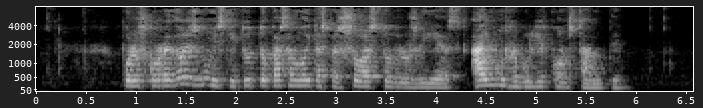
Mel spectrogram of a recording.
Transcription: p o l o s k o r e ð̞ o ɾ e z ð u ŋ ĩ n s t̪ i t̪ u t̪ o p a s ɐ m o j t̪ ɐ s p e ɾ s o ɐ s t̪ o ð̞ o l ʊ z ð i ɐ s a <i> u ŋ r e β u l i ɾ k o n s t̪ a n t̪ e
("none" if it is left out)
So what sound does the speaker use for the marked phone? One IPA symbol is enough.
j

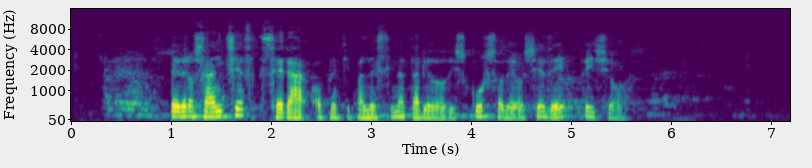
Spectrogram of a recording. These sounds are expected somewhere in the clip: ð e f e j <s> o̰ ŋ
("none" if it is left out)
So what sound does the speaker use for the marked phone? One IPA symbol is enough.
ʃ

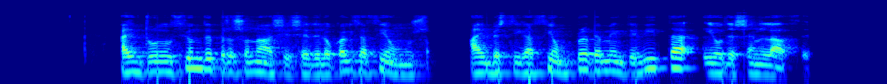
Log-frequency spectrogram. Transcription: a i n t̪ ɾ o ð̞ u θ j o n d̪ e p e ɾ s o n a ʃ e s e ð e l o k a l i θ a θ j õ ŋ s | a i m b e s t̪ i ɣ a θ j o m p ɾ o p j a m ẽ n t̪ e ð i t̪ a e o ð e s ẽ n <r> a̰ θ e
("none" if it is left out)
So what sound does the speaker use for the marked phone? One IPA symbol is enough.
l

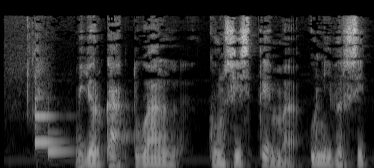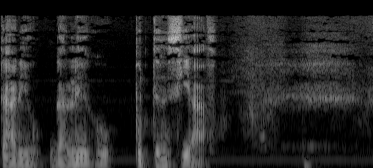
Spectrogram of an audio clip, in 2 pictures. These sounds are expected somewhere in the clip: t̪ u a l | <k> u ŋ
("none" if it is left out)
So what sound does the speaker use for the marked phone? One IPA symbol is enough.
k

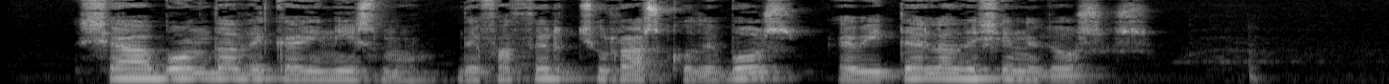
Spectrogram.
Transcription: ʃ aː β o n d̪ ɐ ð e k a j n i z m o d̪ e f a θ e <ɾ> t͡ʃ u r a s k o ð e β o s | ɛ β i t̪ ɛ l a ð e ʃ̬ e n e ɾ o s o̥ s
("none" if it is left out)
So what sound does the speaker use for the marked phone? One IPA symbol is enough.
ɾ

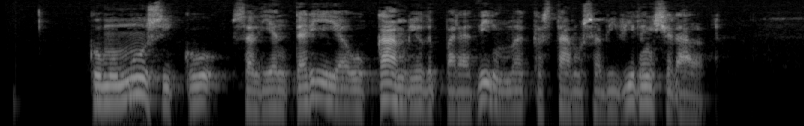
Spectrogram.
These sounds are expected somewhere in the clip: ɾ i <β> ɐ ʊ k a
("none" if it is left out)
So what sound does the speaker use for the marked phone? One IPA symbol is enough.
none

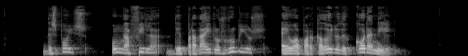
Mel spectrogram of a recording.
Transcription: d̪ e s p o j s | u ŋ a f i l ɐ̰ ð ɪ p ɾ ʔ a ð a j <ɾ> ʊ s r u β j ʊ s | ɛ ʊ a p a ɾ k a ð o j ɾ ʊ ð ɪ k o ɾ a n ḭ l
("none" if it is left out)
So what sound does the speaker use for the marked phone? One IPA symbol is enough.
ɾ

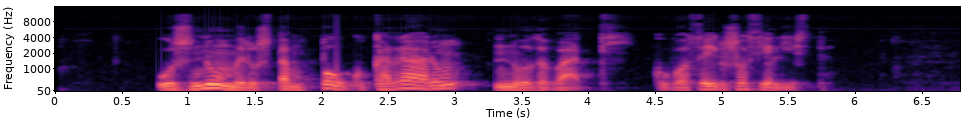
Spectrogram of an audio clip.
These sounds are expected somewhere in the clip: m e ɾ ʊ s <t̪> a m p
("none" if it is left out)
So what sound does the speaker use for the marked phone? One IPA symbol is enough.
t̪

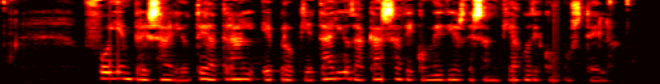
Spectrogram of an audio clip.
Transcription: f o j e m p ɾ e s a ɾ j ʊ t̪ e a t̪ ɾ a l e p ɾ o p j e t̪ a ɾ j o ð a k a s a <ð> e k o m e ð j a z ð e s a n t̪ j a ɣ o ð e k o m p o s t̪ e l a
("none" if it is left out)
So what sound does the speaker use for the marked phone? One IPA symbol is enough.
ð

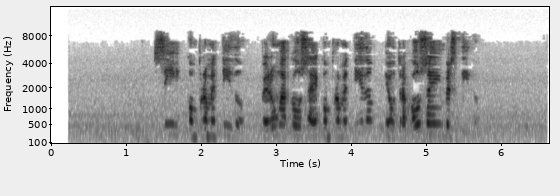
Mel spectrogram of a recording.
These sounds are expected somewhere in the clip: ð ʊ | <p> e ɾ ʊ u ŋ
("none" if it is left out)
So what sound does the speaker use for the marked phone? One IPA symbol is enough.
p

